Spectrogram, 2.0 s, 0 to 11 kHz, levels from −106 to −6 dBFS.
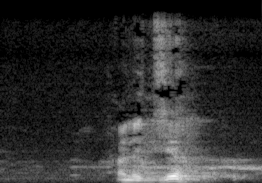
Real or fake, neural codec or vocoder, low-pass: fake; codec, 16 kHz in and 24 kHz out, 2.2 kbps, FireRedTTS-2 codec; 9.9 kHz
